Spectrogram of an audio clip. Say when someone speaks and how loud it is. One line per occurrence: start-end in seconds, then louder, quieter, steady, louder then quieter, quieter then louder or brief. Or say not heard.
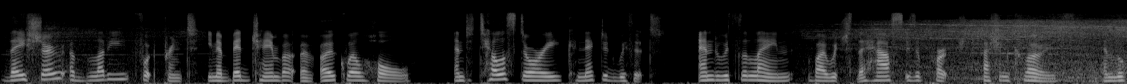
0.0-11.2 steady.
